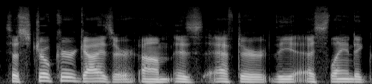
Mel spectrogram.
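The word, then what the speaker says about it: Geysir: Geyser.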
